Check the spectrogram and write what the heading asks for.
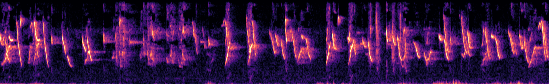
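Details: Saffron finches in company, loud and busy: choppy high chips and squeaky slurred notes keep going, with scattered low knocks and rumbles.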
